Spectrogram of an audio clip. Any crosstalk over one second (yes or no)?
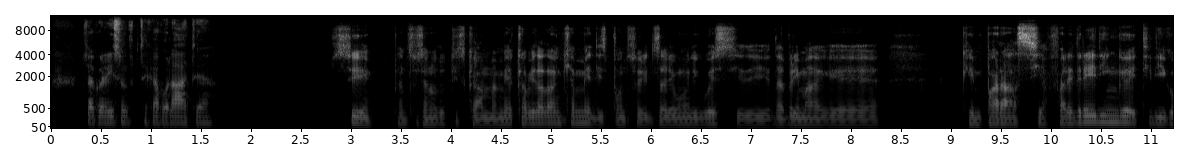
no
